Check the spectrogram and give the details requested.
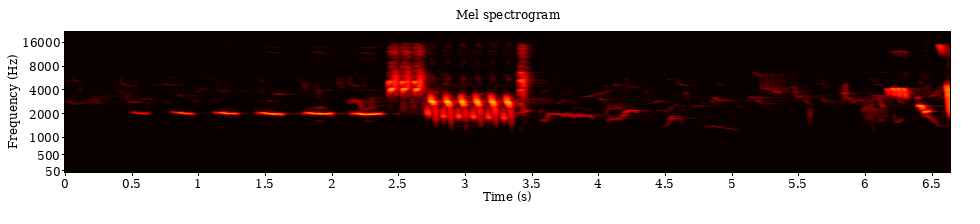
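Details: Common nightingale (Luscinia megarhynchos) in song, opening with a slow series of pure whistled notes swelling louder, breaking into a loud, fast, buzzy rattle, then quieter warbled notes and sharp twitters.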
